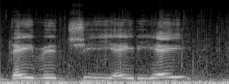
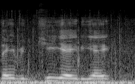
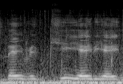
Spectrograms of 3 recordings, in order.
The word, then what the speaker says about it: DavidChi88: It's actually pronounced David Key 88. The CH is pronounced like a K in Italian. My last name is Italian, so that's why that's David Key 88 instead of David Chi 88 the way it's spelled.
